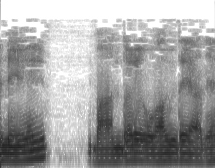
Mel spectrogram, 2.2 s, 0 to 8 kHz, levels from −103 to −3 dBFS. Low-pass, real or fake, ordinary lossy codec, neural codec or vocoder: 7.2 kHz; fake; MP3, 24 kbps; codec, 44.1 kHz, 2.6 kbps, SNAC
